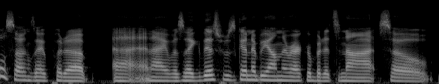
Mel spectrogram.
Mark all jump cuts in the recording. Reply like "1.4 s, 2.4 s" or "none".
1.0 s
